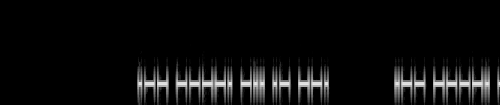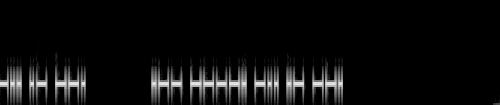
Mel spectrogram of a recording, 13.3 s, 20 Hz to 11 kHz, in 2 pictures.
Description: Morse code, heard as a keyed tone, about 28 wpm, 700 Hz. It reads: W9DAG W9DAG W9DAG
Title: USA Call Signs - 5 Characters - Repeated 3x - 28wpm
